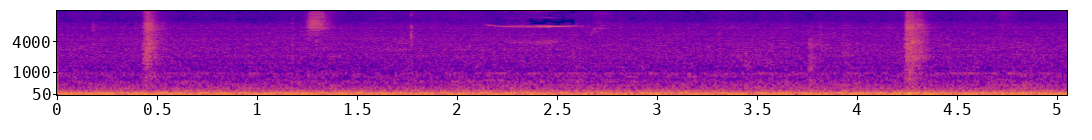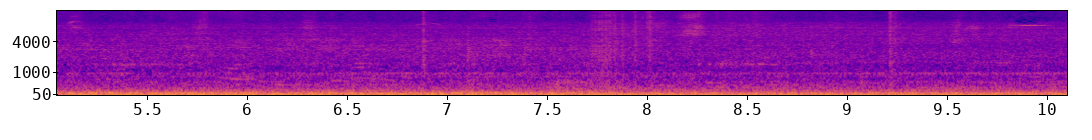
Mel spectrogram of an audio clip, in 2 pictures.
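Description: Boat engine running with a steady low rumble, with a couple of faint clicks over it.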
